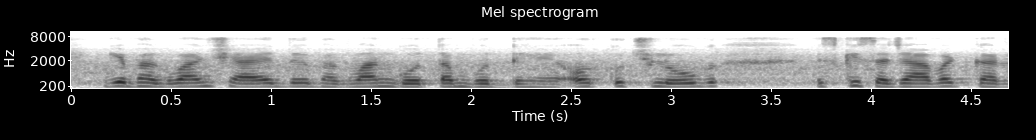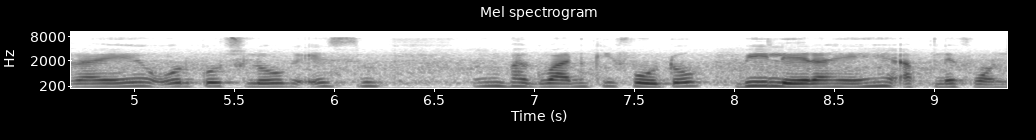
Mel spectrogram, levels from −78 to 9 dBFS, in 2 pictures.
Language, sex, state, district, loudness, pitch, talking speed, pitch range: Hindi, female, Chhattisgarh, Bastar, -18 LUFS, 195 Hz, 185 wpm, 185-210 Hz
